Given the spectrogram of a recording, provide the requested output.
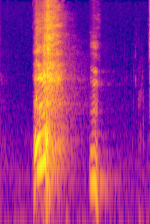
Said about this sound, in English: Bless me. I don't know what it is about giving talking and sneezing, but whatever.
